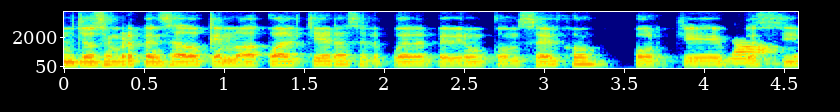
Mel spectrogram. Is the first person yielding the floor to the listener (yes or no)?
no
